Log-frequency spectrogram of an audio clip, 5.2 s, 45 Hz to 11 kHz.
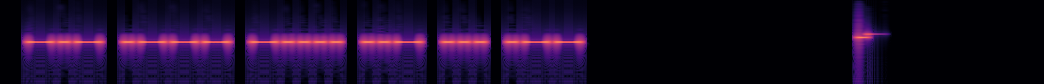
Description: Morse code, heard as a keyed tone, about 32 wpm, 700 Hz. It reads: KJ6USW
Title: USA Callsign DE Callsign - 6 Characters - 30wpm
